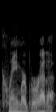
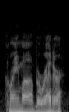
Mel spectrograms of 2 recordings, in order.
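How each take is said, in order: First: It is said in a general accent. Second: It is said in a Boston accent. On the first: The speaker calls it wrong. "You don't say" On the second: The speaker calls it right. "That's how you pronounce it in Boston"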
